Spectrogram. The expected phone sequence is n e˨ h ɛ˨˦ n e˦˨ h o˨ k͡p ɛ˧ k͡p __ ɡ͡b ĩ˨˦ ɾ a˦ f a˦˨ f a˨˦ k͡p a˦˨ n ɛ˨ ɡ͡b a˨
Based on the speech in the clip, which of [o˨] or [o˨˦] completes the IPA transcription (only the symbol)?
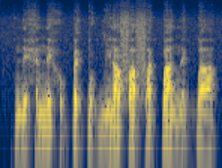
o˨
